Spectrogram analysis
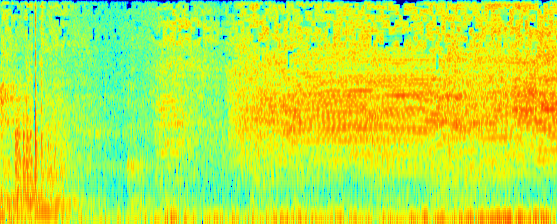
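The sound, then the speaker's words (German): A small electric trimmer trimming eyebrows buzzes, starting quietly after a brief click and settling into a steady, bright motorized whir that holds for several seconds. No one speaks. “Machst du nochmal hier Augenbraue? Ja, sicher.”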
